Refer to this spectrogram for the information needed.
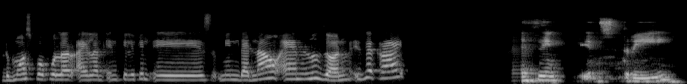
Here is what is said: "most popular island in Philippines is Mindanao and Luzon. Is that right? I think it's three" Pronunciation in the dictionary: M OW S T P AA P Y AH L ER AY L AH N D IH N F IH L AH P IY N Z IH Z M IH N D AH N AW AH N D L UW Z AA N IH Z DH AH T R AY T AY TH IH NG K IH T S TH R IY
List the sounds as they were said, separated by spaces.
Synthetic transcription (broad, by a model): M OW S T P AA P Y AH L ER AY L AH N D IH N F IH L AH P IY N IH S M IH N D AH N AW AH N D L UW Z AA N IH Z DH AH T R AY T AY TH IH NG K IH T S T R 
